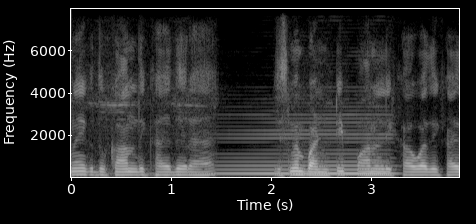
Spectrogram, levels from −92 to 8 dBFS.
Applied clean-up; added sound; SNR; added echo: none; Bowed string instrument; 7 dB; none.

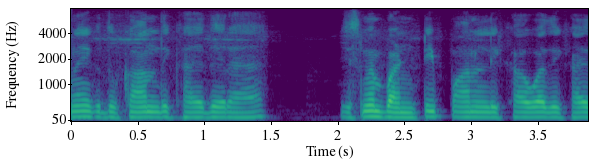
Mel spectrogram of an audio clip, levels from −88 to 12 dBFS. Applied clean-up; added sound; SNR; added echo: none; none; none; none.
